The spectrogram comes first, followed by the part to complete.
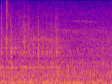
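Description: Paruppu vadai (lentil fritters) deep-frying in hot oil in an iron kadai: steady sizzling and bubbling with scattered crackles.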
